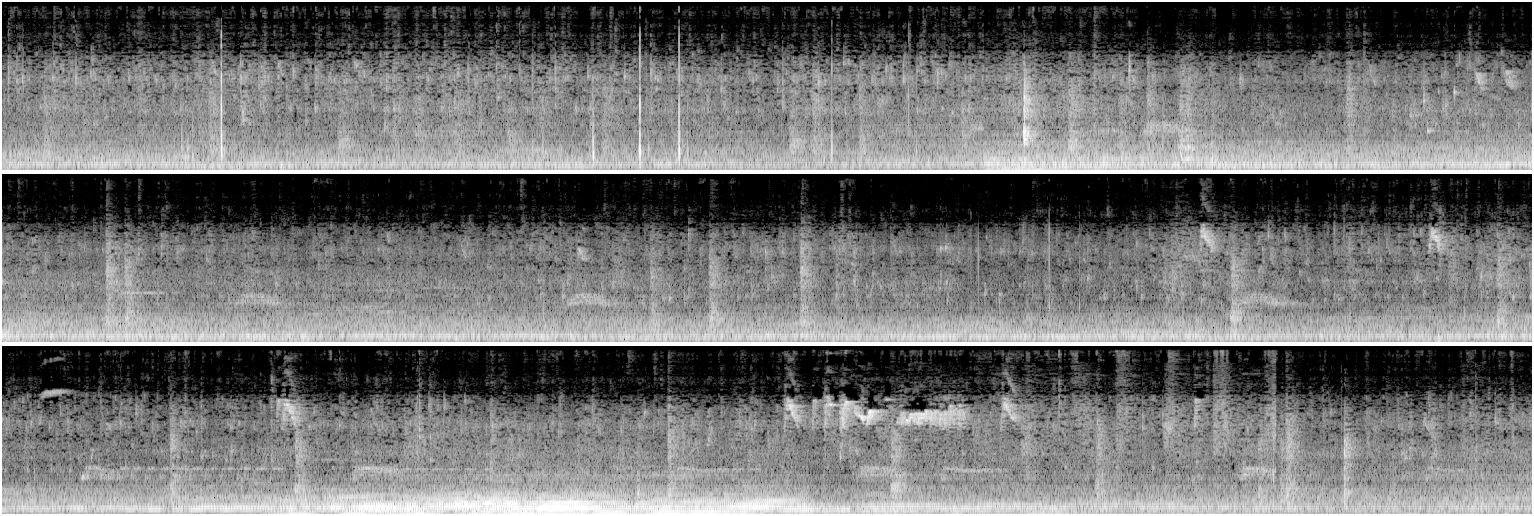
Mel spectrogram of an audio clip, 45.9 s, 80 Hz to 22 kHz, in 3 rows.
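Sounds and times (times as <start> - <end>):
water dripping and trickling: 0.0 - 45.9
small birds chirping: 37.3 - 43.4.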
